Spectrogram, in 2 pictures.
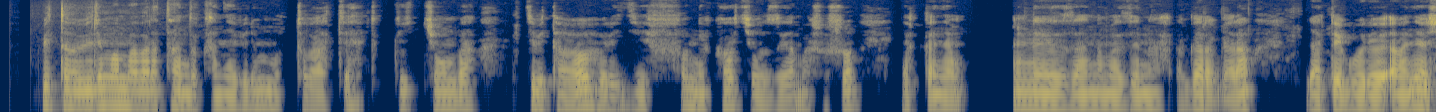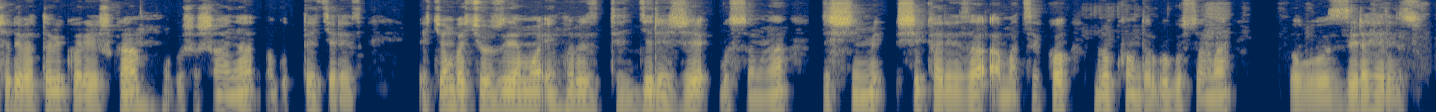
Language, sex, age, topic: Kinyarwanda, male, 18-24, education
